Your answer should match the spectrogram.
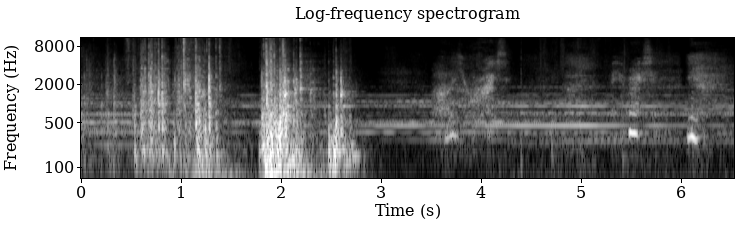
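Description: The door of a house being closed: a burst of rattling and clatter ends in one heavy thud and a shorter knock. A few soft taps follow over a steady, faint hum.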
